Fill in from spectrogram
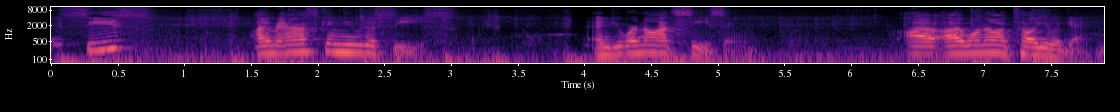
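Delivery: mock-stern commands rising to anger; calm turning angry. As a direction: escalate from polite to furious. Demands escalate under fire.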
